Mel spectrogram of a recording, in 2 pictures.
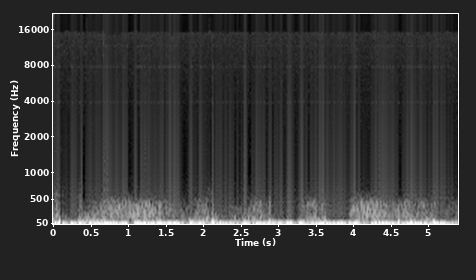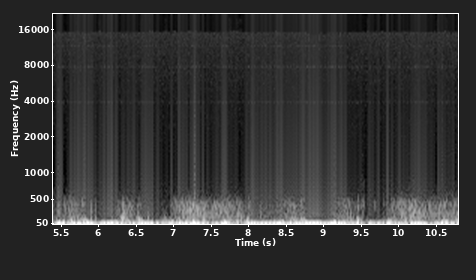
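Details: Heart sounds recorded with a Stethophone digital stethoscope app: low heartbeats with a rough whooshing murmur filling the gap after each first sound; systolic heart murmur, a marker of cardiac pathology.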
